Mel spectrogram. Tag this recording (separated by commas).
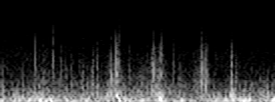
Wind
